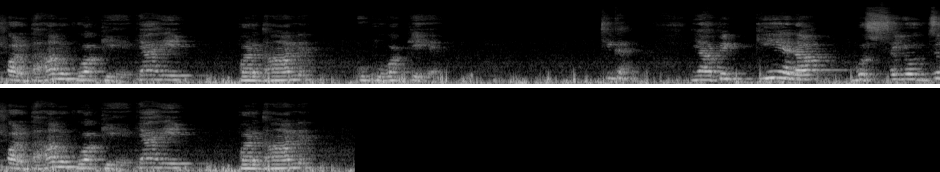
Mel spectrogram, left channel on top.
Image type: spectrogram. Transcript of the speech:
उपवाक्य है। क्या है? प्रधान उपवाक्य है, ठीक है। यहाँ पे की है ना, वो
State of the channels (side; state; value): right; drops out; at 3.6 s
